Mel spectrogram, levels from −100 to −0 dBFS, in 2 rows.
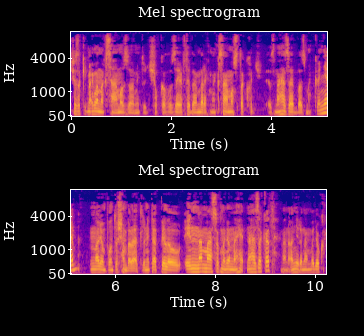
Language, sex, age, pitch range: Hungarian, male, 20-39, 105-140 Hz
